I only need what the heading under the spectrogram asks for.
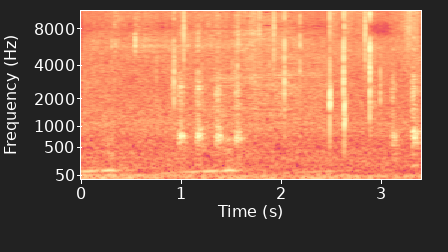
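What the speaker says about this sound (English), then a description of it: "Let's breed these chickens." Minecraft chickens clucking in short bursts, a quick run of soft clucks repeated twice, then a few scattered clucks, close and fairly quiet over a steady game ambience.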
